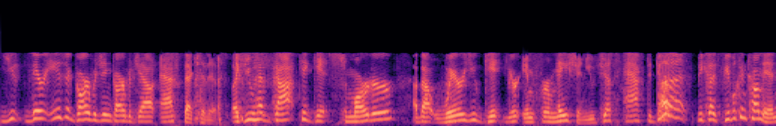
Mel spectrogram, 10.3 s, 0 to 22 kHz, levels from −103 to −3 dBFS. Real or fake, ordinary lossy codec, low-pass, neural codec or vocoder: fake; AAC, 16 kbps; 7.2 kHz; codec, 16 kHz, 8 kbps, FunCodec, trained on Chinese and English, 25 frames a second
